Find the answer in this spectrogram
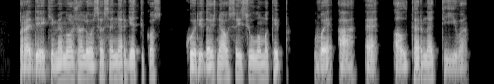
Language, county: Lithuanian, Kaunas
